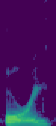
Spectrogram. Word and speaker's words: Horry: The names ranged from Ory, even though it's spelled H-O-R-R-Y, but it's pronounced as Ory, Hugie, Lawrence, Linaud, Manigo, and Postel.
